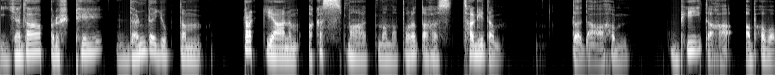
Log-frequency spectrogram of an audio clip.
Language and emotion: Sanskrit, fearful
